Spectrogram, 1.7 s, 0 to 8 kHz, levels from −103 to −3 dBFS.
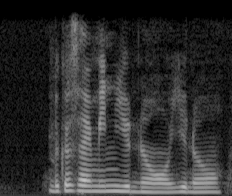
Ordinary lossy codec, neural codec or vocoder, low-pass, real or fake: none; autoencoder, 48 kHz, 128 numbers a frame, DAC-VAE, trained on Japanese speech; 7.2 kHz; fake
